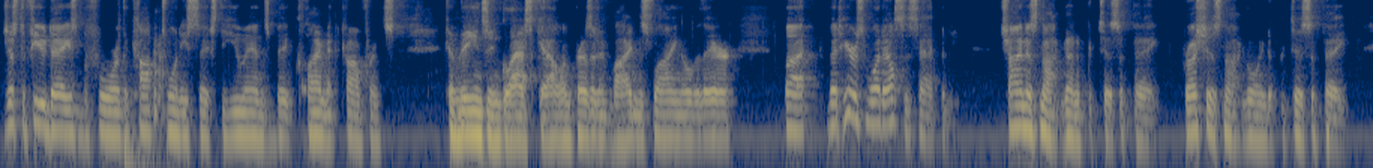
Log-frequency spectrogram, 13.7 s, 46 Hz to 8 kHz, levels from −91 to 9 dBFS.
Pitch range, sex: 120-135 Hz, male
